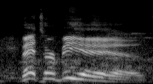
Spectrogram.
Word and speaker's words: Beterbiev: Or Beterbiev. That's the correct pronunciation. Shout out to Thomas Schreiber, man, who told me that. Beterbiev.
